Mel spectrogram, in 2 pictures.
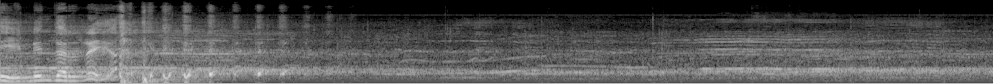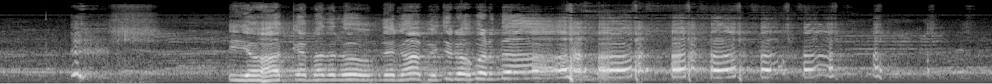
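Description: A crowd of men chants together loudly.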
